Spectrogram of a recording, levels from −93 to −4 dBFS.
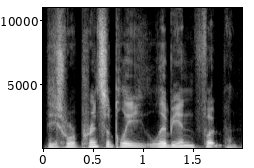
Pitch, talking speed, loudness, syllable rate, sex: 115 Hz, 150 wpm, -20 LUFS, 6.5 syllables/s, male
